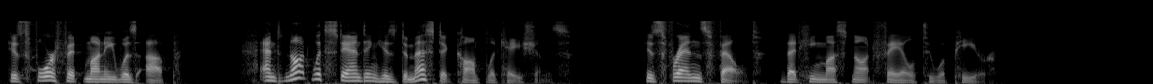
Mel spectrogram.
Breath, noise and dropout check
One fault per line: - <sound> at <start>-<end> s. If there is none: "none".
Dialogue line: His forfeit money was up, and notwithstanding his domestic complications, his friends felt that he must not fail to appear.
none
